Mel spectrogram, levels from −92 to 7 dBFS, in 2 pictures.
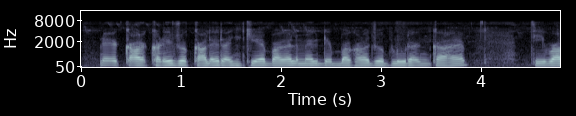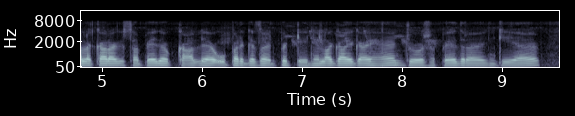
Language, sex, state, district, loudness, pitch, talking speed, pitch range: Hindi, male, West Bengal, Dakshin Dinajpur, -27 LUFS, 130 Hz, 230 wpm, 125-130 Hz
